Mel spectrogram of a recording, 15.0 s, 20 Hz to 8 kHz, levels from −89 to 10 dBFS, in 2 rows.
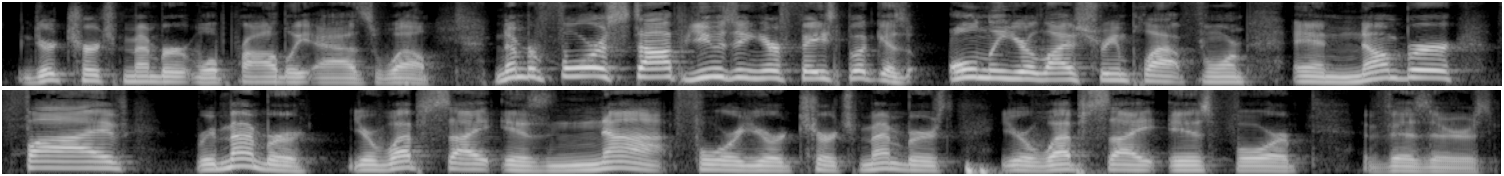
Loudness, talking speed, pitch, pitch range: -18 LUFS, 145 wpm, 135 Hz, 120-185 Hz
